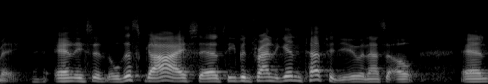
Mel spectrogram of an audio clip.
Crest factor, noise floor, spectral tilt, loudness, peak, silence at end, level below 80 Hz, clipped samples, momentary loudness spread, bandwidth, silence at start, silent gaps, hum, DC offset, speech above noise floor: 18 dB; -50 dBFS; -6.5 dB/octave; -31 LUFS; -12 dBFS; 0 s; -86 dBFS; under 0.1%; 10 LU; 12 kHz; 0 s; none; none; under 0.1%; 20 dB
